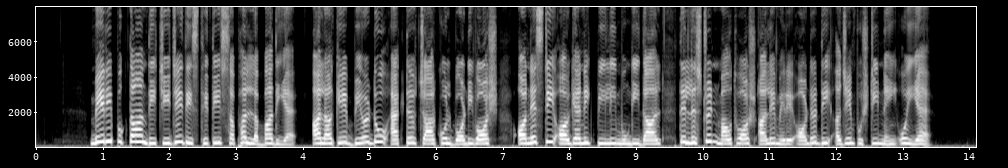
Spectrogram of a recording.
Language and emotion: Dogri, neutral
